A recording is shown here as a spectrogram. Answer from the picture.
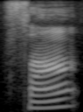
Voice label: "sann9", taiwanese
